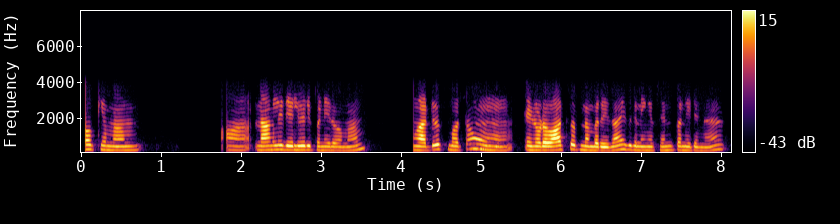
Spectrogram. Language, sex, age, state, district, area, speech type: Tamil, female, 30-45, Tamil Nadu, Tiruvarur, rural, conversation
